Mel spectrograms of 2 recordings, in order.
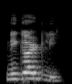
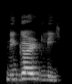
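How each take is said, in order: The two takes are said the same way.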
